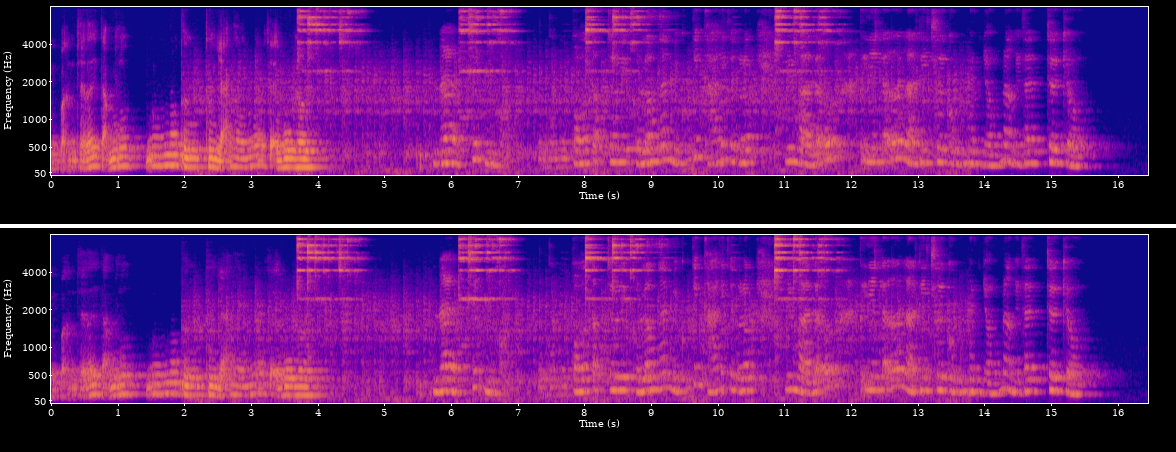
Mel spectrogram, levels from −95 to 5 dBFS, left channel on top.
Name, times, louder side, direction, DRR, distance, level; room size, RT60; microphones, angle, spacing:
voice 1, 0.0-4.0, left 4 dB, 50° left, 9 dB, 0.3 m, -27 dB
sound 1, 2.0-13.8, equal, 5° right, 0.5 m, -46 dB
sound 2, 3.7-4.7 6.1-7.0 8.0-9.2 10.8-11.9, right 5 dB, 75° right, 0.9 m, -29 dB
voice 2, 5.7-7.0 7.3-15.4, right 1 dB, 35° right, 0 dB, 0.8 m, -34 dB
5.6 x 2.1 x 3.3 m, 0.88 s
head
